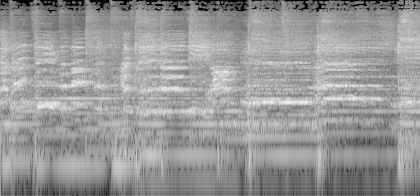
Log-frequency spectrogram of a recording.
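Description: Children's choir singing a song together over musical accompaniment.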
